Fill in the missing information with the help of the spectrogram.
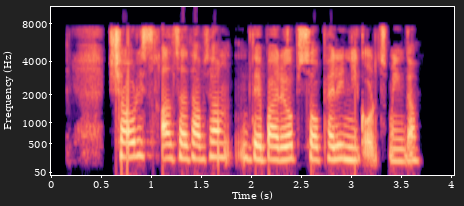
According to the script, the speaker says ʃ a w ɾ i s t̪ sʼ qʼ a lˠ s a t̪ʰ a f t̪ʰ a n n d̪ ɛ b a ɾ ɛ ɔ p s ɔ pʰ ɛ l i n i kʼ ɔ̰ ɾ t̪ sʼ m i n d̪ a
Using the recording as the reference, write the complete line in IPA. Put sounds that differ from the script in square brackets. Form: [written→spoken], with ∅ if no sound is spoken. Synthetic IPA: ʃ a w ɾ i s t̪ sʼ qʼ a lˠ s a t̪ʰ a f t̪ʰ a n [n→m] d̪ ɛ b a ɾ ɛ ɔ p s ɔ pʰ ɛ l i n i kʼ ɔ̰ ɾ t̪ sʼ m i n d̪ a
